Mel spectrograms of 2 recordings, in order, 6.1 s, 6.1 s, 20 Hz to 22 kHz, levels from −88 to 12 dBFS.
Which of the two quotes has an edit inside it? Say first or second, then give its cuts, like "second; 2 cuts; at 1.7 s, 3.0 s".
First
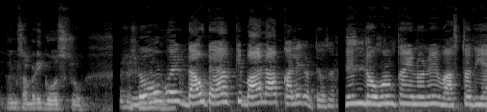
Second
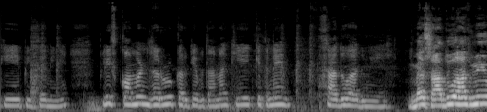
first; 2 cuts; at 1.5 s, 4.3 s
